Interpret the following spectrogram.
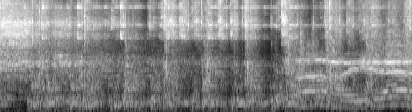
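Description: Live Irish folk band music: djembe and a large barrel drum beaten in a fast, driving rhythm with rattling percussion, and a melody line coming in about three seconds in.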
